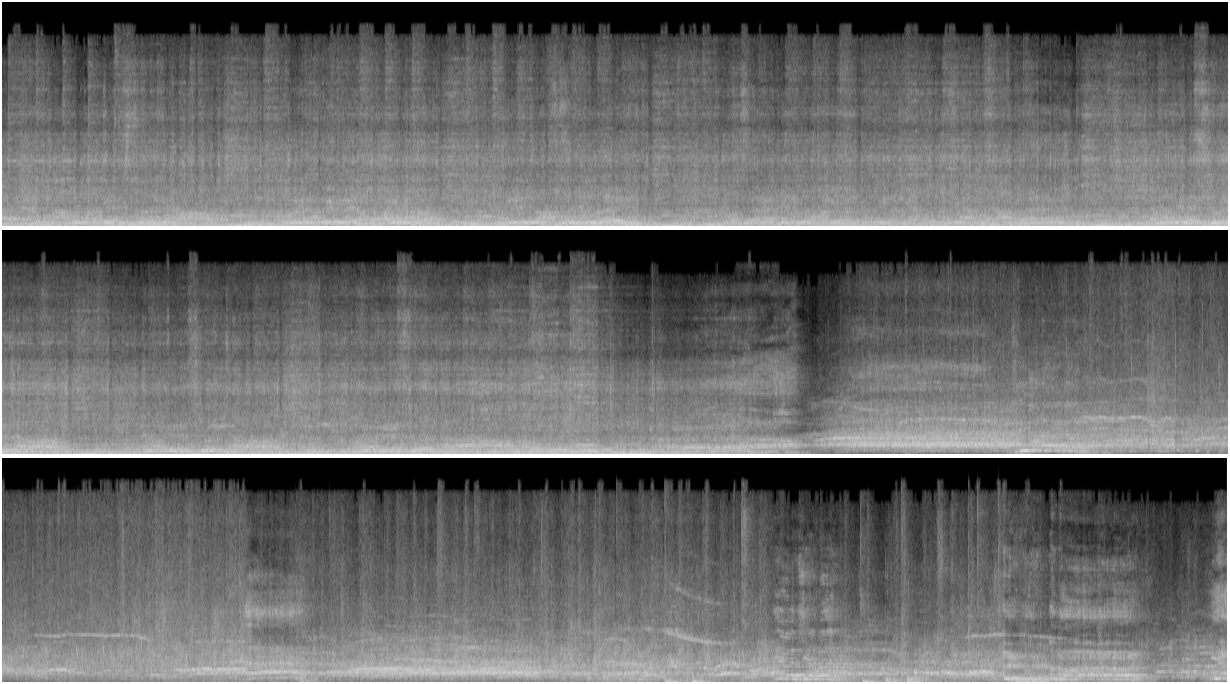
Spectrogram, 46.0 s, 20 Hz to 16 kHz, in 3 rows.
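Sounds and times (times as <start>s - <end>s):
death metal band playing: 0.0s - 25.1s
harsh metal vocal growl: 0.0s - 25.4s, 43.2s - 45.1s.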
